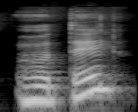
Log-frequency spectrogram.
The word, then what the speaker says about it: hotel: Ground лікарня Hospital Hospital Hotel наголос на другому складі хоча ви можете почути як наголошують і перший склад Отже обидва варіанти будуть правильні Церква площа Square Square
